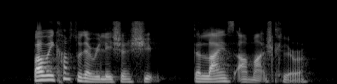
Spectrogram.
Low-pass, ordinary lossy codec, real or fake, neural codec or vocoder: none; none; real; none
